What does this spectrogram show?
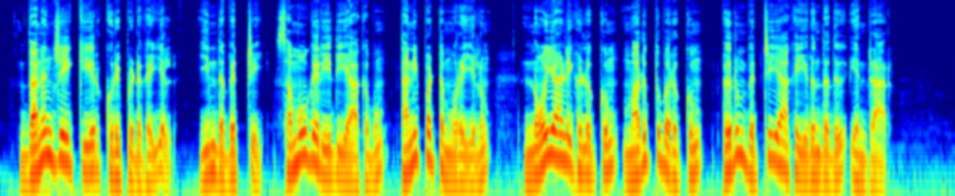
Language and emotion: Tamil, neutral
